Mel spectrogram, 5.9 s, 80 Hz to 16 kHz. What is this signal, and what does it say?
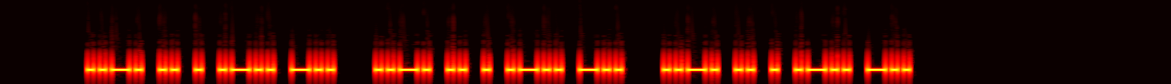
Morse code, heard as a keyed tone, about 40 wpm, 700 Hz. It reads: FIELD FIELD FIELD
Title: Top 500 Words Repeated 40wpm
